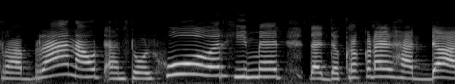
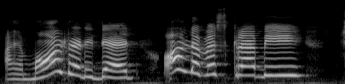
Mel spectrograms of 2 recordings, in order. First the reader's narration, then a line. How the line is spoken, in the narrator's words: chuckled the crocodile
